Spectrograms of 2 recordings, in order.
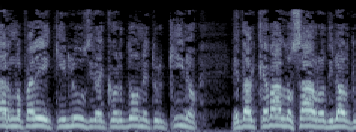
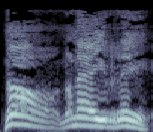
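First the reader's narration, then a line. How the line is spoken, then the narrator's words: Exclaimed. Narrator (Italian): esclamò il cavaliere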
